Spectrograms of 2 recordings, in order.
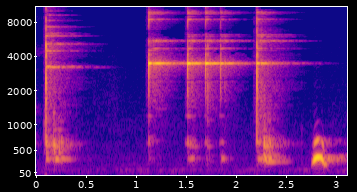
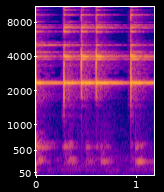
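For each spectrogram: First: Six bright glass taps ringing at a high clear pitch near 3.5 kHz, from an empty glass holding only air. Second: Four light taps on a glass draw a clear ringing tone near 2.3 kHz; the full glass gives the lowest pitch.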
